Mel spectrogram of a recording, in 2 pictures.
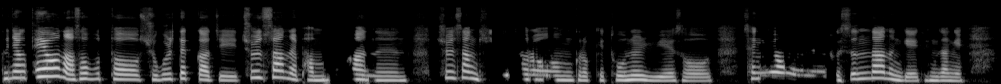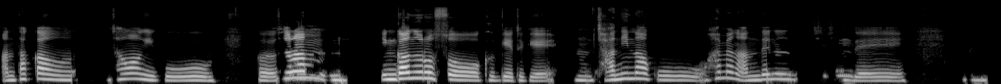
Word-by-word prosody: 그냥 300 +3 +1
태어나서부터 255 - +4
죽을 220 +3 -4
때까지 205 -8 -2
출산을 310 -5 0
반복하는 195 -1 -3 0.3
출산 300 -2 -1
기계처럼 220 - -5
그렇게 190 -1 -6
돈을 200 -1 +1
위해서 175 -1 -4 0.3
생명을 275 0 -7 0.7
그 195 - -5
쓴다는 260 -1 +1
게 170 -1 -4
굉장히 180 -2 -4 0.4
안타까운 225 0 +2 0.4
상황이고 190 -7 0 0.4
그 180 -1 0
사람 310 +2 +8
음 270 -7 -2 0.6
인간으로서 235 -6 +6
그게 185 -1 -3
되게 170 -1 -5 0.2
음 195 -1 -2
잔인하고 205 -5 -1
하면 290 +3 -4
안 195 +1 0
되는 235 0 -1
짓인데. 175 - -5 0.7
음. 195 0 -5
215 Hz, 240 characters per minute, -20 LUFS, 190-260 Hz, 0.7 s, 사람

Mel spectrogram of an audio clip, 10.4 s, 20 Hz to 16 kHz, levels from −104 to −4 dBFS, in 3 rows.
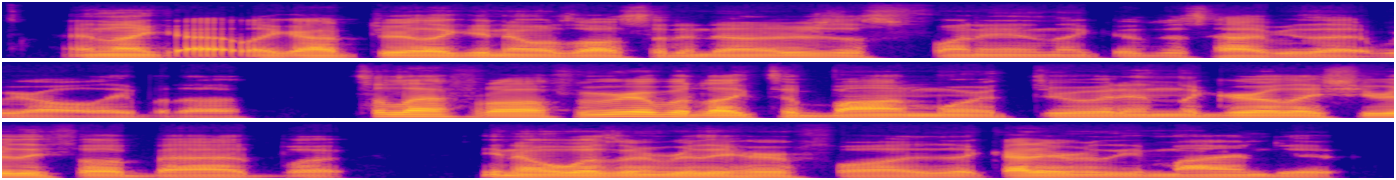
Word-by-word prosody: and, 90 - -3
like 95 -2 +2 0.2
like, - - -1
after, 100 0 +2
like, 90 -1 +3
you 95 - 0
know, 90 - 0
it - - +1
was 90 - -4
all 85 -1 +2
said 90 - -6
and 85 - -5
done, 85 +1 0
it - - -1
was - - -4
just 85 - -9
funny, 85 -1 -4
and, 85 0 -6
like, 80 -1 -8
I'm 85 +1 -8
just 90 0 -8
happy 85 -1 0
that - - -3
we're 85 -1 -4
all 85 - -3
able 80 - -10
to 80 0 -5 0.3
to 130 - -1
laugh 125 -2 +5
it - - 0
off, 110 0 +3
and 120 - 0
we - - +4
were 145 - +9
able 125 -4 +4
to, - - -3
like, 95 - +4
to - - -3
bond 90 +1 +3
more 85 -2 -2
through 85 0 -2
it, 85 - 0
and 85 0 -2
the 85 - -2
girl, 100 +1 +3
like, 90 -2 +2
she 105 - -3
really 105 -2 +3
felt 90 -4 0
bad, 80 -1 -1
but, 80 -1 -6 0.3
you - - -2
know, 90 0 +2
it - - +3
wasn't 90 -2 +2
really 90 -1 +1
her 85 0 -1
fault, 80 0 -4
like, 90 - -4
I - - +7
didn't 90 - +3
really 85 0 -4
mind 85 0 -1
it. 80 - -5
90 Hz, 370 wpm, -25 LUFS, 85-95 Hz, 0.3 s, were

